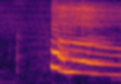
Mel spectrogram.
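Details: Pit bull dog indoors while playing with its owner, letting out a sudden, loud, drawn-out whine that starts high and slides steadily downward, a talking-like vocal, after a faint quiet start.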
